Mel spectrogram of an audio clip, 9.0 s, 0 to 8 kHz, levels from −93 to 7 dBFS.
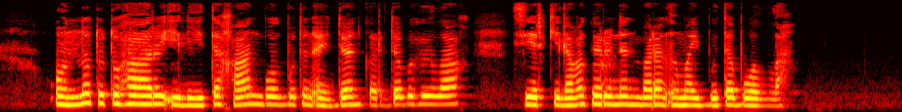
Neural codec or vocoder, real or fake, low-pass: none; real; 7.2 kHz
